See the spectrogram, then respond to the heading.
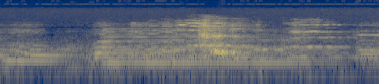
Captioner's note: playful music; gasps; playful music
